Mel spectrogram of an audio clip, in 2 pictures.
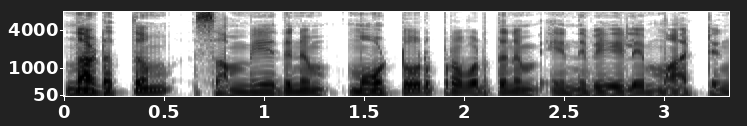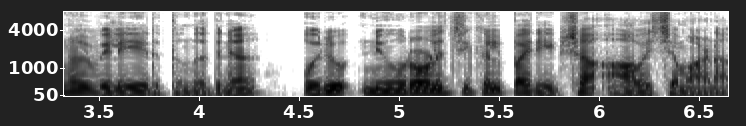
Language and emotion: Malayalam, neutral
